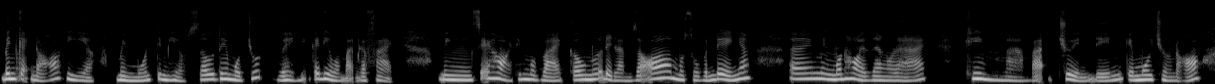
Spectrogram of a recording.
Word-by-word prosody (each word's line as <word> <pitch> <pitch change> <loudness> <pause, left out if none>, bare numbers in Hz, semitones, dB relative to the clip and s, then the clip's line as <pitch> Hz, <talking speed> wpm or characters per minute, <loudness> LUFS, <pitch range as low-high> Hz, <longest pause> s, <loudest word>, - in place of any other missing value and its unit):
Bên 255 +1 +6
cạnh 240 -2 -5
đó 205 +8 -3
thì, 205 -7 +1
ờ, 160 - -5 0.2
mình 195 -5 +2
muốn 180 +4 0
tìm 225 0 +1
hiểu 200 -5 0
sâu 225 +7 -1
thêm 250 -1 +4
một 195 -4 +2
chút 300 +3 -3 0.2
về 195 0 0
những 230 +6 -8
cái 260 -2 -2
điều 245 -5 +4
mà 175 - -3
bạn - - -6
gặp 180 - -5
phải, 185 -9 -7 0.4
mình 210 -3 +4
sẽ 290 - -3
hỏi 255 -9 +2
thêm 235 0 +2
một 225 - +2
vài 180 -2 -2
câu 210 +1 +1
nữa 230 +5 +3
để 235 -6 0
làm 175 -2 -6
rõ 270 +9 +3
một 240 -6 +3
số 195 -2 -8
vấn 190 +2 -1
đề 225 -3 +3
nhá. 260 +7 +3 0.4
Ấy, 255 -2 0
mình 255 -4 +4
muốn 235 - +4
hỏi 250 -6 +2
rằng 190 -1 -2
là 175 -1 -4
ấy, 220 +5 -4 0.4
khi 265 -1 +4
mà 185 -6 -1
bạn 185 - -6
chuyển 200 -10 -1
đến 170 +7 -2
cái 200 - -1
môi 215 +2 +6
trường 200 -6 -4
đó 210 - -3
210 Hz, 260 wpm, -25 LUFS, 185-245 Hz, 0.4 s, Bên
